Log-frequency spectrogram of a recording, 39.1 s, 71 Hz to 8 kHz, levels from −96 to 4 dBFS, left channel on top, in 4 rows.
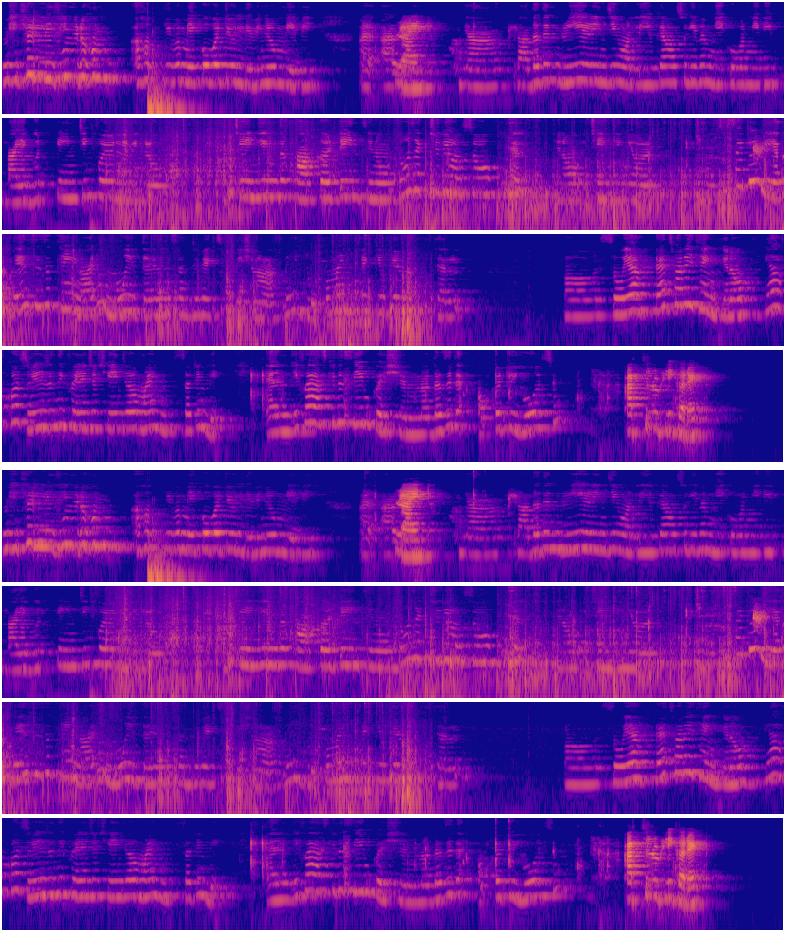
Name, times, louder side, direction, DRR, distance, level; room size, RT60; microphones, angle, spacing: voice 1, 0.0-5.3 5.7-11.9 12.5-18.0 18.5-25.3 26.6-32.1 32.6-36.4, left 2 dB, 70° left, 2.1 m, -46 dB
voice 2, 4.9-5.4 19.2-19.3 32.4-32.7 36.8-38.2, right 7 dB, 40° right, 1.1 m, -33 dB
sound 1, 10.9-25.2, right 1 dB, 15° right, 1.5 m, -49 dB
21.0 x 18.5 x 8.0 m
head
